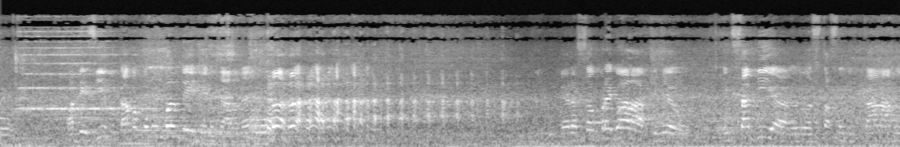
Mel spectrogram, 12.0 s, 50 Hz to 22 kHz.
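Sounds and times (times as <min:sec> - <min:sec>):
men laughing: 0:02.0 - 0:07.5.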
